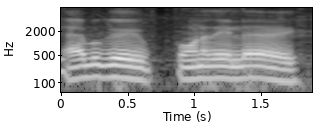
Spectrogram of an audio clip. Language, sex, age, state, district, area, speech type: Tamil, male, 18-30, Tamil Nadu, Thoothukudi, rural, spontaneous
